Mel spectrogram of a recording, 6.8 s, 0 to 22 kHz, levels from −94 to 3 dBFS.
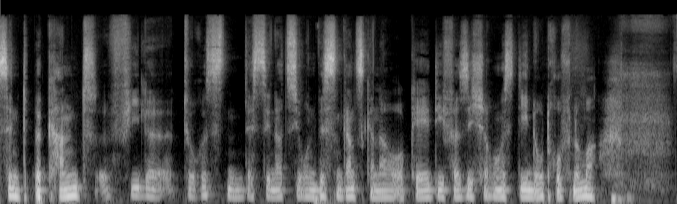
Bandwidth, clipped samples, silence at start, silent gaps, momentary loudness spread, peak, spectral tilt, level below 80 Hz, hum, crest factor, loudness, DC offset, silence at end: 17 kHz; under 0.1%; 0 s; none; 16 LU; -2 dBFS; -3.5 dB/octave; -44 dBFS; none; 22 dB; -22 LUFS; under 0.1%; 0.15 s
